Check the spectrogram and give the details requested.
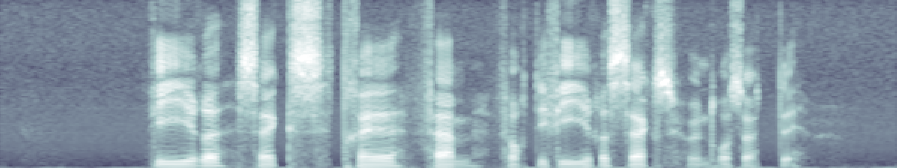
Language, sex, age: Norwegian, male, 21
